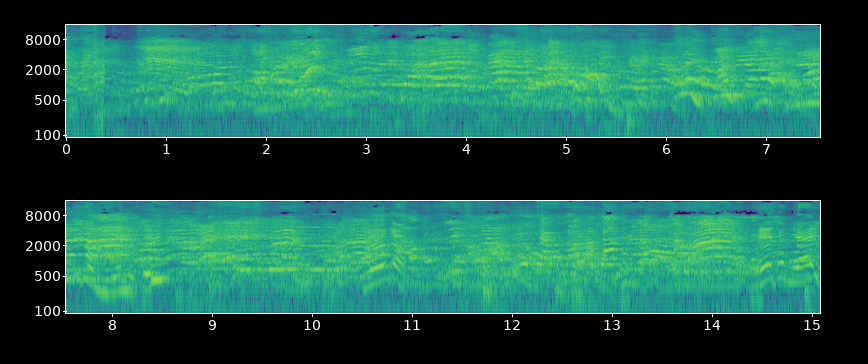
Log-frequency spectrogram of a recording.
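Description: Many young children talking, calling out and squealing excitedly over one another, a steady classroom hubbub.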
